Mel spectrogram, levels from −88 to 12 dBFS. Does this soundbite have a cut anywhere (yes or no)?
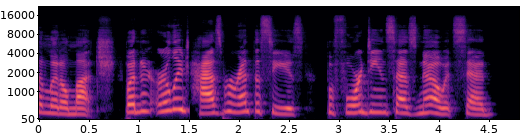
yes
